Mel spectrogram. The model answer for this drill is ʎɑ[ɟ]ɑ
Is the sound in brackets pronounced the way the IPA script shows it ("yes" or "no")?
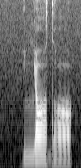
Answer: no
